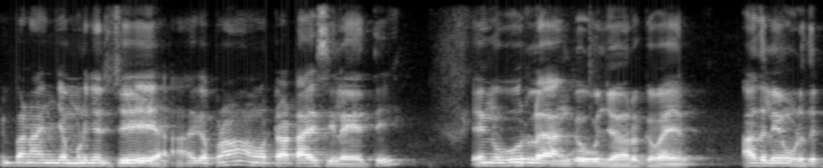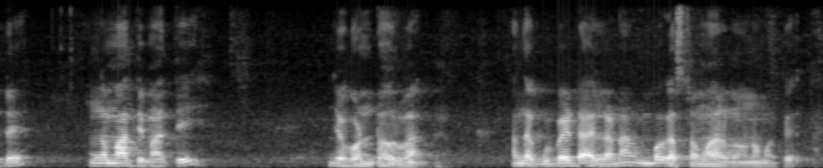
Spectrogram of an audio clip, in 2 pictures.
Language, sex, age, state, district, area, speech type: Tamil, male, 45-60, Tamil Nadu, Mayiladuthurai, urban, spontaneous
